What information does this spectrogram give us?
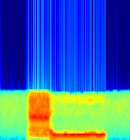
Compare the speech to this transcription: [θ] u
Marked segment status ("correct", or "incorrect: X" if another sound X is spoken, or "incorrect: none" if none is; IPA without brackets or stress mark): incorrect: s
